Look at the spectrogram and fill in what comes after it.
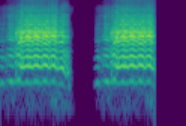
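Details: Goat bleating twice, each bleat a loud, wavering, nasal call lasting under a second, separated by a brief silence, with no other sounds.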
